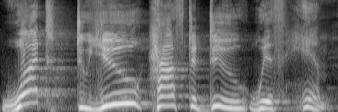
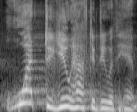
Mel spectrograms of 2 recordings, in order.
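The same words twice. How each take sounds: First: Very slow, heavily punched demand; slow-motion challenge. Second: Raised, emphatic demand at normal pace; challenging question. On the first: Gang guy challenges the churchgoer about Wayne, slow emphatic demand. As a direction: stretch and hammer every word. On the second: Gang guy's question replayed in his head, emphatic challenge. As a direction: throw it out as a pointed challenge. Same challenge repeated at speed. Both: Retold or imitated.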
